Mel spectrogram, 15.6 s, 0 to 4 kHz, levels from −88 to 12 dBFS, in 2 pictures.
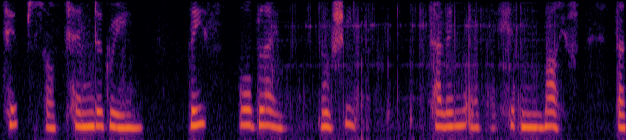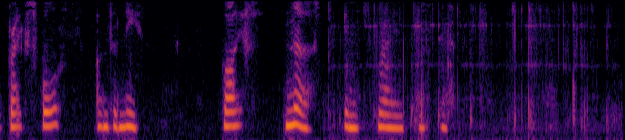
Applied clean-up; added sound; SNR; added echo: neural separator model SepFormer DNS4.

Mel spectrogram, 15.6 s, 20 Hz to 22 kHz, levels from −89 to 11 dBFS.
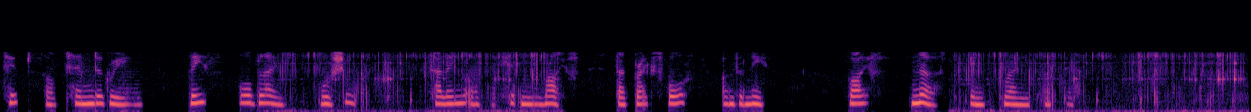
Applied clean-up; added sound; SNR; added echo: neural separator model SepFormer WHAM!.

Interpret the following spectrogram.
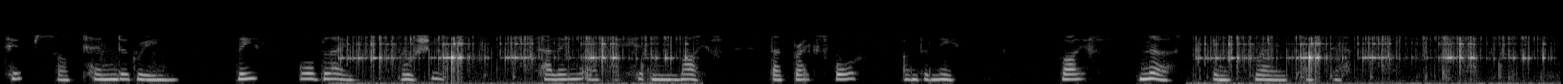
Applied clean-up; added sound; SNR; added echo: none; Liquid; 0 dB; none.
